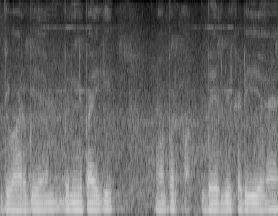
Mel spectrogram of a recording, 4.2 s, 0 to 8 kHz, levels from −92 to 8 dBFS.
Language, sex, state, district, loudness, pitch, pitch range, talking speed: Hindi, male, Uttar Pradesh, Shamli, -16 LUFS, 100 Hz, 100-105 Hz, 100 wpm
